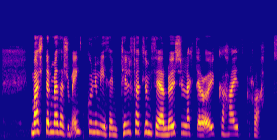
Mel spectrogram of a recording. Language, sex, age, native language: Icelandic, female, 30-39, Icelandic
